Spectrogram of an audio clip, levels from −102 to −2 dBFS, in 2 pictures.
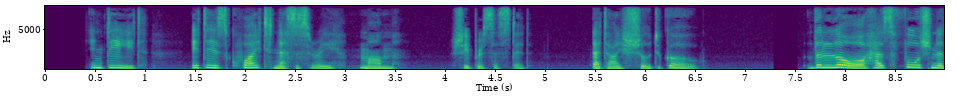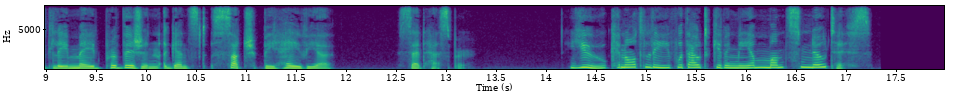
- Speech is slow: Yes, slow, 110 wpm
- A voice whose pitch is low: No, high, 240 Hz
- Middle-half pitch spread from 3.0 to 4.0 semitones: No, average, 4.9 semitones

